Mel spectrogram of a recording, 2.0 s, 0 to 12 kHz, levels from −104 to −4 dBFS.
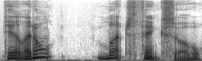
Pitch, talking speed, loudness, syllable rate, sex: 130 Hz, 180 wpm, -19 LUFS, 3.8 syllables/s, male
